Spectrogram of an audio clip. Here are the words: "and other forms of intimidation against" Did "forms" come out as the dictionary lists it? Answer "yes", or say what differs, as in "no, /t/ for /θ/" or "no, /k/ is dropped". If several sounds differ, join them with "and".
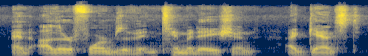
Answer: yes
